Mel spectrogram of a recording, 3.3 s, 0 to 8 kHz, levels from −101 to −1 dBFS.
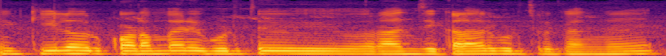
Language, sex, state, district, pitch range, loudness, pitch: Tamil, male, Tamil Nadu, Nilgiris, 135-145 Hz, -15 LUFS, 140 Hz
